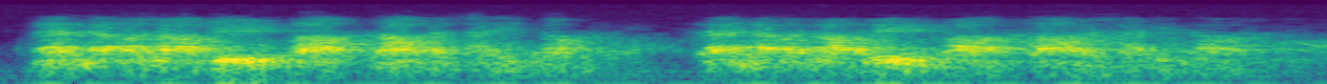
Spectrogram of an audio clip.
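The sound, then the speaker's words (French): A large crowd, guided by very politicized young people who lead the slogans, chants political slogans in unison: two loud rhythmic phrases separated by a brief pause, voices massed and forceful with a steady low hum underneath. “Les slogans reprennent, mais ce n'était pas une foule hystérique, absolument pas.”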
